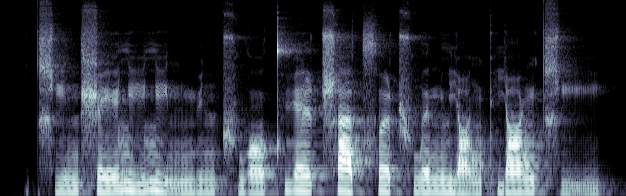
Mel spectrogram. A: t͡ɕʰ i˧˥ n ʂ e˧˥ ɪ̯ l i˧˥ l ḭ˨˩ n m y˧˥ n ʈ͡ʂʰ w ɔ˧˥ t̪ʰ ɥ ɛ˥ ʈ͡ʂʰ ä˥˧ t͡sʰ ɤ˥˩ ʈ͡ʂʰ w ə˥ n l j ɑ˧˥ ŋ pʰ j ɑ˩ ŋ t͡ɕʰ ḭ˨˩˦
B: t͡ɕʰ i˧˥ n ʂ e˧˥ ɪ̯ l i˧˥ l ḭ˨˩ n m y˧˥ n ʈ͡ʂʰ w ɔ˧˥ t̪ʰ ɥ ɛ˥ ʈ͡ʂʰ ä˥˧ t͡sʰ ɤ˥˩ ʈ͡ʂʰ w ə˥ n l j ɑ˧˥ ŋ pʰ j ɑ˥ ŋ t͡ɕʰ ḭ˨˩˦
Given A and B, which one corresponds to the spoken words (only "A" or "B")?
B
